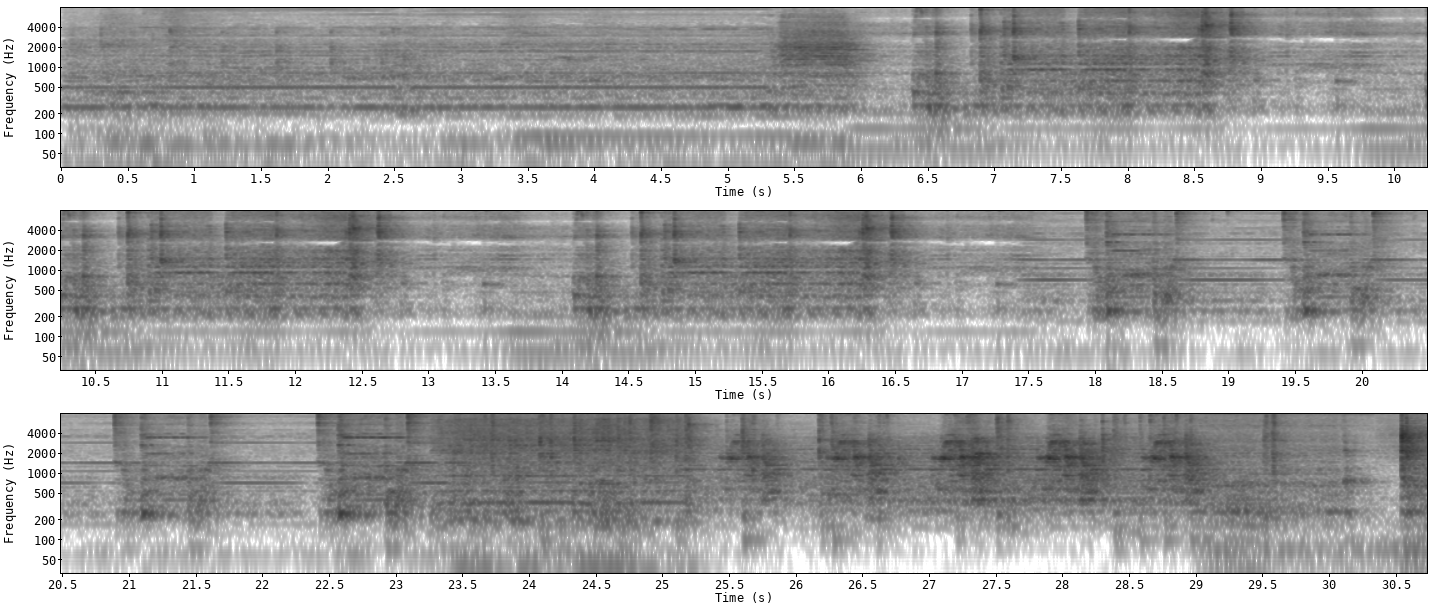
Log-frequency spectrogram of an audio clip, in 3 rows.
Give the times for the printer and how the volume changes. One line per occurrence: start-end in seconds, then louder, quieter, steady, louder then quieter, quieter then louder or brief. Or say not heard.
0.0-30.6 louder.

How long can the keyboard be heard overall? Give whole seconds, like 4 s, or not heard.
6 s.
